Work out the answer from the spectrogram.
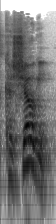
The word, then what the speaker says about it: Khashoggi: idiot you are so I got the guys name wrong it's Khashoggi I I don't know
